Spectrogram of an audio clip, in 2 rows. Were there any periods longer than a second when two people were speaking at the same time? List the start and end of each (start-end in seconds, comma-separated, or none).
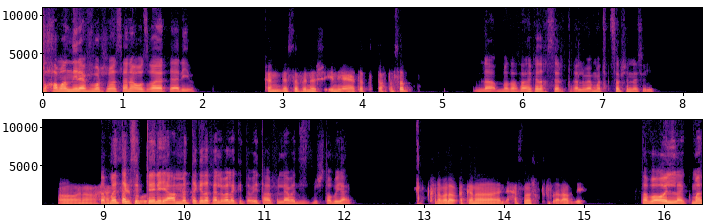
8.9-10.2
